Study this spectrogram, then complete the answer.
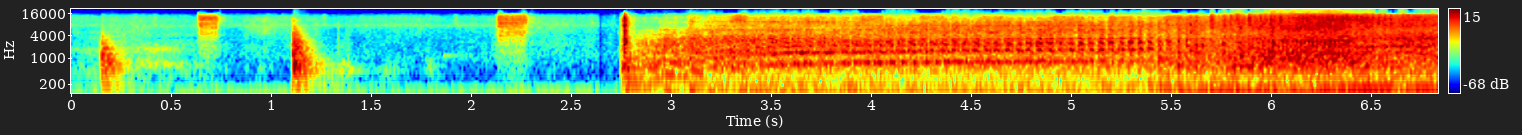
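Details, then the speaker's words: Diesel started without ether: after cranking bursts it runs ragged, rising and sagging, with a small leak at the fittings; crew says it has no good fuel prime and is sucking, suspected fuel starvation. "That sounds like my Labrador Retriever drinking water out of his bowl. Still, this don't sound like it's got a good prime."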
